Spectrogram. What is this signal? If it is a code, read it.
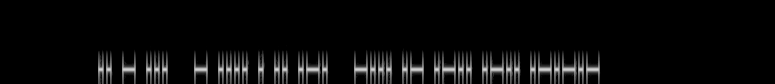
Morse code, heard as a keyed tone, about 28 wpm, 700 Hz. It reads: ITS THEIR BALL.
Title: Sentences from Top 900 Words 30wpm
